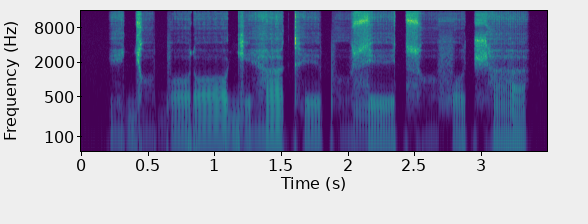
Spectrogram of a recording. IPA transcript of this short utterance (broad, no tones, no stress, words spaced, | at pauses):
e̤ɟɔ̤ bɔːɾɔː ɡʲeɦa kʰɪːpʰo̤zɪː t͡sʰɔ̤fɔt͡ʃʰa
